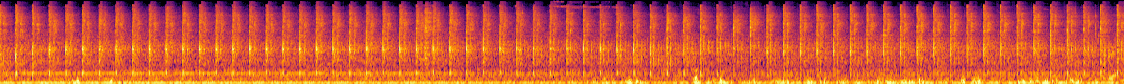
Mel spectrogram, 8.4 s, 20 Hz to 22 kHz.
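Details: Pneumatic radial extracorporeal shockwave therapy device, up to 10 bar, while frequency is being decreased: fast, steady mechanical knocking, about four pulses a second, as the probe fires.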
